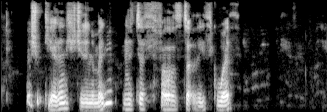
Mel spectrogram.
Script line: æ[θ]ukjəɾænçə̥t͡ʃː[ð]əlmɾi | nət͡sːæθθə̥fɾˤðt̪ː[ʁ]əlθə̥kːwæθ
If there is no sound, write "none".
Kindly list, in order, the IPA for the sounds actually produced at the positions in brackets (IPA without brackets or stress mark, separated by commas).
ʃ, ð, ð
